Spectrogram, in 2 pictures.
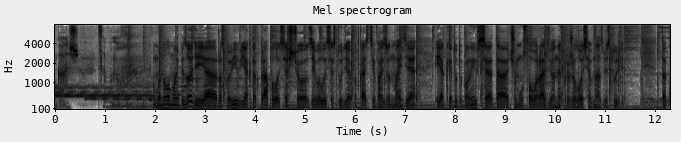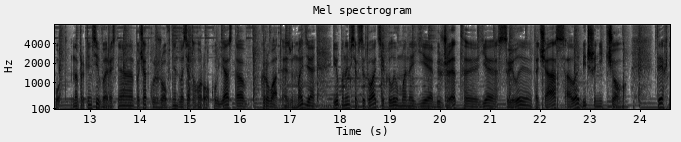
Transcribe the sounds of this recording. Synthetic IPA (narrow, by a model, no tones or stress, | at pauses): kɑʃ | sɛn | ṵmɪnulˠɔmʊepʲizɔdʲijarɔspɔʋʲiwjɐkt̪ɑkt̪ɾʔɑpɪlˠɔsʲɐʃt͡ʃɔzjɐʋɪlˠɐsʲɐst̪udʲijɐpɔd̪kɑsʲtʲiʋɐjzʲunmɛdʲijɐ | ḭjɐkjat̪ut̪ɔpenɪwsʲɐt̪ɐt͡ʃɔmuslˠɔʋɔɾɑdʲɪɔnɛpɾɪʒɪlˠɔsʲɐwnɑzʋʲist̪udʲḭjḭ | t̪ɐkɔ̰t̪nɐpɾɪkʲinʲt͡sʲiʋɛɾʔḛsʲnʲɐpɔt͡ʃat̪kʊʒɔwt̪ʲnʲɐd̪ʋɐt͡sʲːat̪ɔɦɔɾɔ̰kʊjast̪ɑwkeɾʊʋɑt̪ɪɐ̰jzɔnmɛdʲijɐ | iɔpɪnɪwsʲɐwsɪt̪ʊɑt͡sʲijikɔlˠɪwmɛnɛjɛbʲʊʐɛt̪jɛsɪlˠɪt̪ɐt͡ʃɑsɐ̰lˠɛbʲilʲʃɛnʲit͡ʃɔɦɔ̰ | t̪ɛxnʲ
